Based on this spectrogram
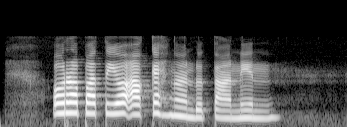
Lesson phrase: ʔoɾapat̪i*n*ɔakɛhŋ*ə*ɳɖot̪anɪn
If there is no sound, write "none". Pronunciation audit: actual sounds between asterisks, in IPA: none, a

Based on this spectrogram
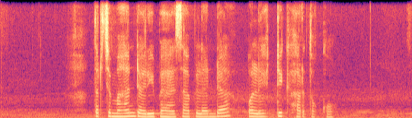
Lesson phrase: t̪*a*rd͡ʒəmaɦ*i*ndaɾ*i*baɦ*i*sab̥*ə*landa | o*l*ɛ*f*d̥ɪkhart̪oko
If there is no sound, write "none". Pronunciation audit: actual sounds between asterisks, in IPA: ə, a, i, a, ə, l, h

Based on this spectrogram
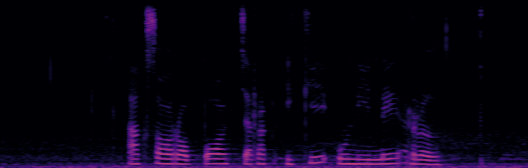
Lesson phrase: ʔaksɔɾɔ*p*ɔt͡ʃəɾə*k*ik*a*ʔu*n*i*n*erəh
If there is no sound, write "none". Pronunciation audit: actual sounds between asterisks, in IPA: p, k, i, n, n

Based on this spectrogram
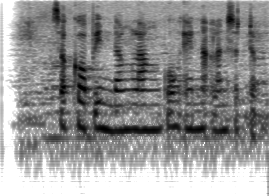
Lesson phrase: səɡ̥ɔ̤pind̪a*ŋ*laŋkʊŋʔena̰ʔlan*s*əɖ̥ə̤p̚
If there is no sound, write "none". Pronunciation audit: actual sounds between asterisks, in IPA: ŋ, s

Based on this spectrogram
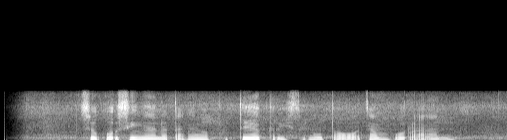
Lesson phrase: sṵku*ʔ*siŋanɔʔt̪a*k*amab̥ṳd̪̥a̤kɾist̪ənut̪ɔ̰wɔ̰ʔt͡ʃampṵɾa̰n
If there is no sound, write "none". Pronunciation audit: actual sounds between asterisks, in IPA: ʔ, k

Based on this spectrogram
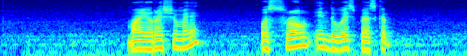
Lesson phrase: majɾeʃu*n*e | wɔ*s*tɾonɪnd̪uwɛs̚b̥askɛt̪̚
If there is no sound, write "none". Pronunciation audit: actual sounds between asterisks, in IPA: m, s

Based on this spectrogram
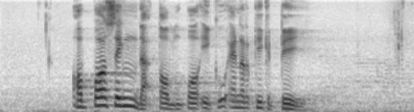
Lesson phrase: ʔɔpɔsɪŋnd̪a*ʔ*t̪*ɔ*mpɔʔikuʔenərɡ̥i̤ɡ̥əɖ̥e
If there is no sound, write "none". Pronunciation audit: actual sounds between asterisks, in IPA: ʔ, ɔ

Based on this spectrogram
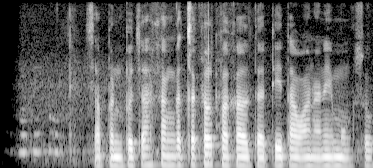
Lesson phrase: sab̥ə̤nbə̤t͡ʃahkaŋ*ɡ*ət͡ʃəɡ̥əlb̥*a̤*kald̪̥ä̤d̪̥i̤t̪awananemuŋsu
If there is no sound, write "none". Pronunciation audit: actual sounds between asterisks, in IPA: k, a̤

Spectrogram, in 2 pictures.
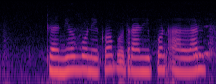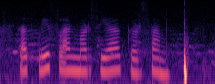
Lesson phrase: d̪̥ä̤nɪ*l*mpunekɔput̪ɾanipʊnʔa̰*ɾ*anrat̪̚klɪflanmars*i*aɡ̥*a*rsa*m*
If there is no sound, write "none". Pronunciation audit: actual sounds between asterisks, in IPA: l, l, i, ə, m

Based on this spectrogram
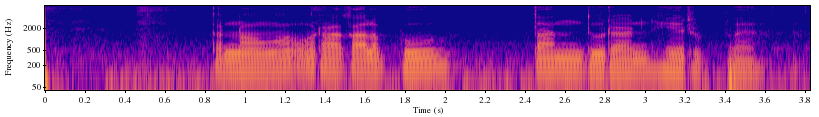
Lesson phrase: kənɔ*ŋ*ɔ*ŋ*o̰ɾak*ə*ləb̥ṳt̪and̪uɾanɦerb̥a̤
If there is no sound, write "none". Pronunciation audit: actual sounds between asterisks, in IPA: ŋ, none, a

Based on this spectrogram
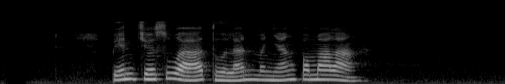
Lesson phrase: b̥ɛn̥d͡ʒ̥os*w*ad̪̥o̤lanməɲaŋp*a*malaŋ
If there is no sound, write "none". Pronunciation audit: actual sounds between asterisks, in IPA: u, ə

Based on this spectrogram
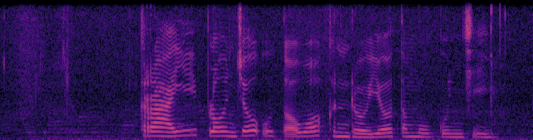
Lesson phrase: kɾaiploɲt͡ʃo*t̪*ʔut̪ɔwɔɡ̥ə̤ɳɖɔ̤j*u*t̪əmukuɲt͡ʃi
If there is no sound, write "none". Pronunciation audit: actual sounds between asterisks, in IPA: none, ɔ

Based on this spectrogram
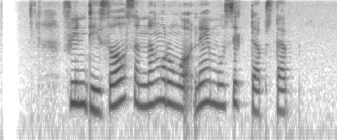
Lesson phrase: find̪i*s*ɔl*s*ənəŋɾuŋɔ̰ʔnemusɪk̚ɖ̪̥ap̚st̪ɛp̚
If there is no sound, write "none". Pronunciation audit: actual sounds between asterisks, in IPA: s, s

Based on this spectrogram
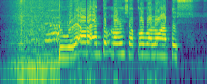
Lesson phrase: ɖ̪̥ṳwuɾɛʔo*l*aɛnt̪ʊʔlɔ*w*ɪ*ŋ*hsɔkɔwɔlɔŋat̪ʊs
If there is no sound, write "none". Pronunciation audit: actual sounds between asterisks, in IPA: ɾ, w, none

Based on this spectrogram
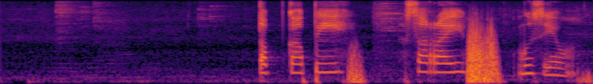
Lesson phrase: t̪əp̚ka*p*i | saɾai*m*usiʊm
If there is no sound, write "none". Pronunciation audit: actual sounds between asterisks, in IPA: p, m

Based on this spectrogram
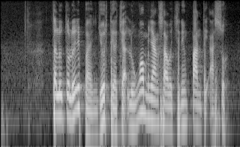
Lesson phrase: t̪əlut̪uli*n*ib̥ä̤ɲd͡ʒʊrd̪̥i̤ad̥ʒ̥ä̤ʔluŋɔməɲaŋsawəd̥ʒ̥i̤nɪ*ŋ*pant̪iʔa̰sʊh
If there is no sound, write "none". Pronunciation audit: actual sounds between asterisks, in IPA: n, ŋ

